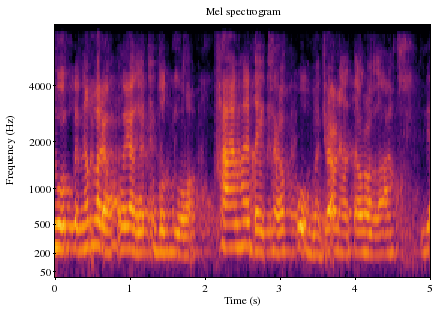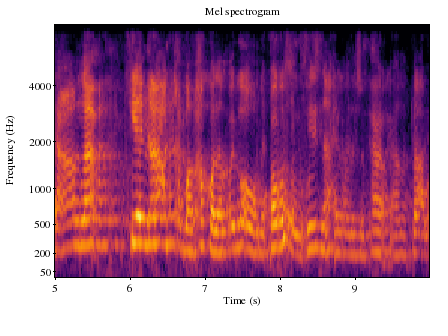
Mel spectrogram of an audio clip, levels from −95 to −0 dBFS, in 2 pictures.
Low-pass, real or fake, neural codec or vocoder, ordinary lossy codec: 7.2 kHz; fake; codec, 24 kHz, 1.5 kbps, HILCodec; none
